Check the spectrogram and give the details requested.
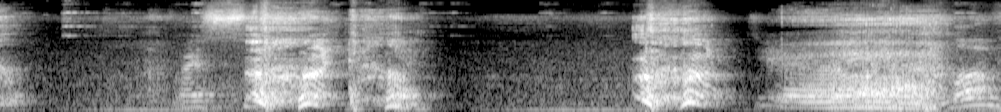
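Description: Several rough, throaty coughs in two short bouts, with throat-clearing in a quiet room; a cough during a cold.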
